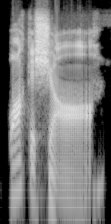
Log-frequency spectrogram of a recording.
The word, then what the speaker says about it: Waukesha: Waukesha. Gotcha. Thank you guys for helping me with that difficult pronunciation.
